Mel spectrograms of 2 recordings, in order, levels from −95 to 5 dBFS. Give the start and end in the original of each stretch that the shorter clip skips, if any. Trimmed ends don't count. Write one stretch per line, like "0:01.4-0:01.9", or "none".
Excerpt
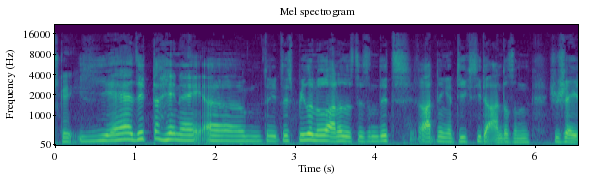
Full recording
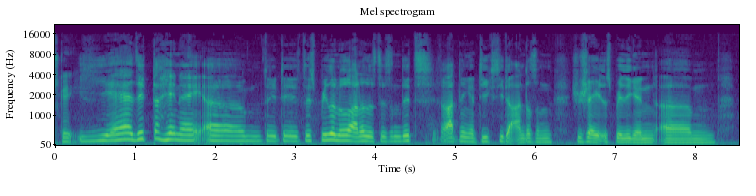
0:02.8-0:03.1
